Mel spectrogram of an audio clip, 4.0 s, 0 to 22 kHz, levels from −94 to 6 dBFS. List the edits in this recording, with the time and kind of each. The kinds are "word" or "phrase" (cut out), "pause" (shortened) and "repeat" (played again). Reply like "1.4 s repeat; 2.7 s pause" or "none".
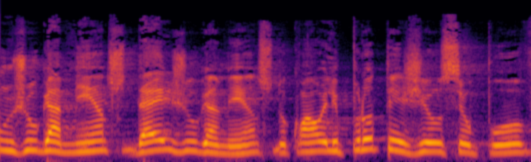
none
